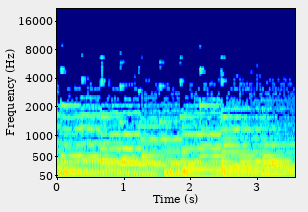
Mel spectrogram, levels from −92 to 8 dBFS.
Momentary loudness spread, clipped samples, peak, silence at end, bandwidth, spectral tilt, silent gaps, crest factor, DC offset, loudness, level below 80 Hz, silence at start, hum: 2 LU; under 0.1%; -14 dBFS; 0 s; 6.8 kHz; -7 dB/octave; none; 14 dB; under 0.1%; -28 LUFS; -40 dBFS; 0 s; none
